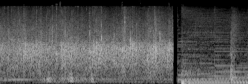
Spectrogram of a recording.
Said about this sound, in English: Now give the Lord a hand clap this morning.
